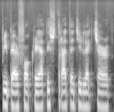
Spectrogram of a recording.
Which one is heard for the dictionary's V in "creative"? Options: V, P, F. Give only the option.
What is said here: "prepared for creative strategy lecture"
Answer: F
